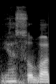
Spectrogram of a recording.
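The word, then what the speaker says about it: 八場: 駅に到着ですやばって読むんですねね 8 畳かと思ってました 8 時 29 分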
